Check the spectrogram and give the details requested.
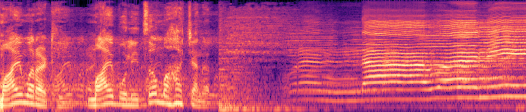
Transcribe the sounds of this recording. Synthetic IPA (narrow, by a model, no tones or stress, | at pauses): majməɾaʈʰiːmajbolit͡səməɦat͡ɕænəl | d̪aʋəni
